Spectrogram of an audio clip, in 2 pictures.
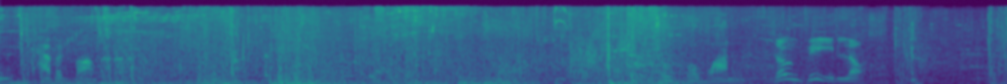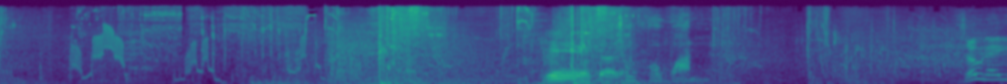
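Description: Video game guns fire in loud bursts.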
